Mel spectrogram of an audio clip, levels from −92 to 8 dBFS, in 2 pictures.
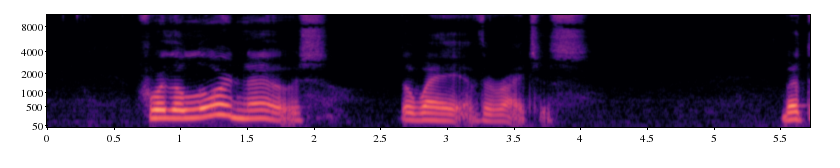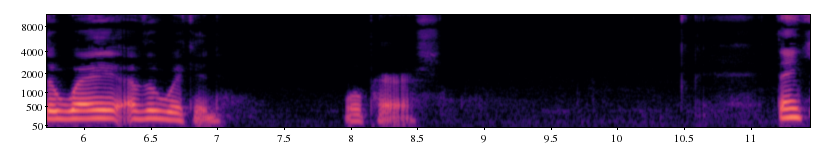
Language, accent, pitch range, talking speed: English, American, 155-180 Hz, 95 wpm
